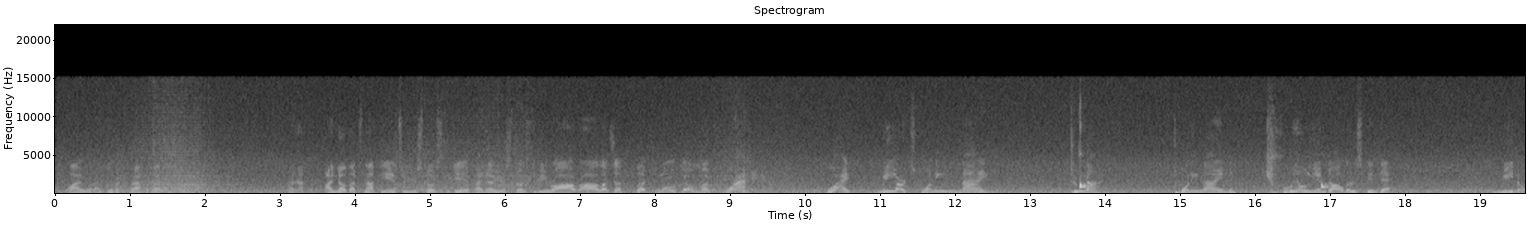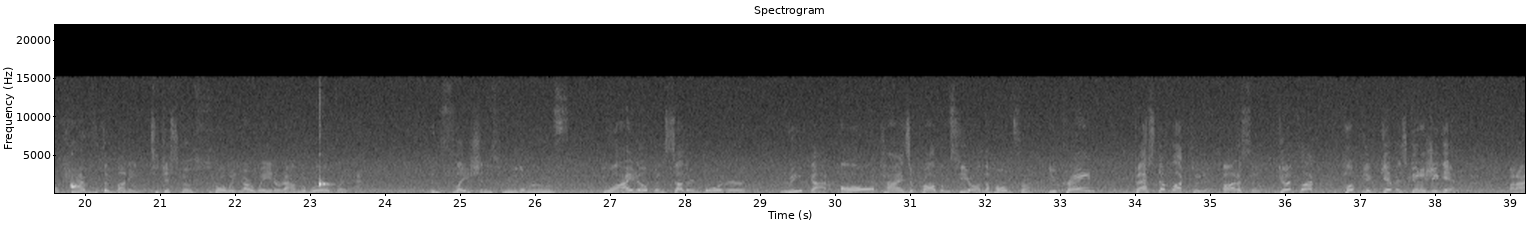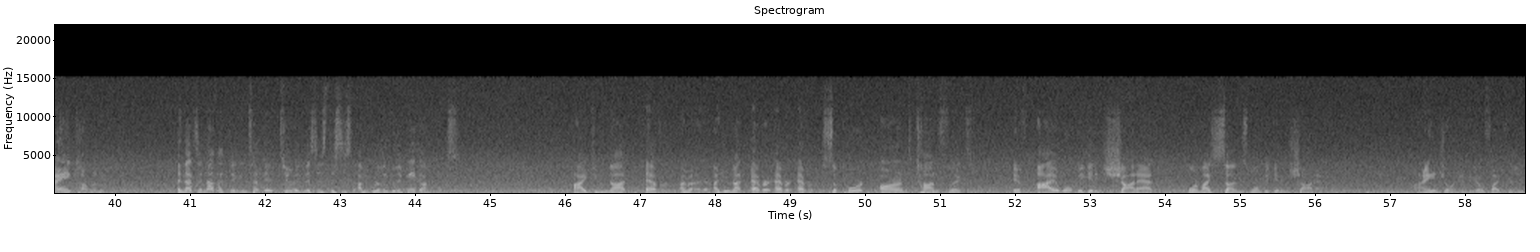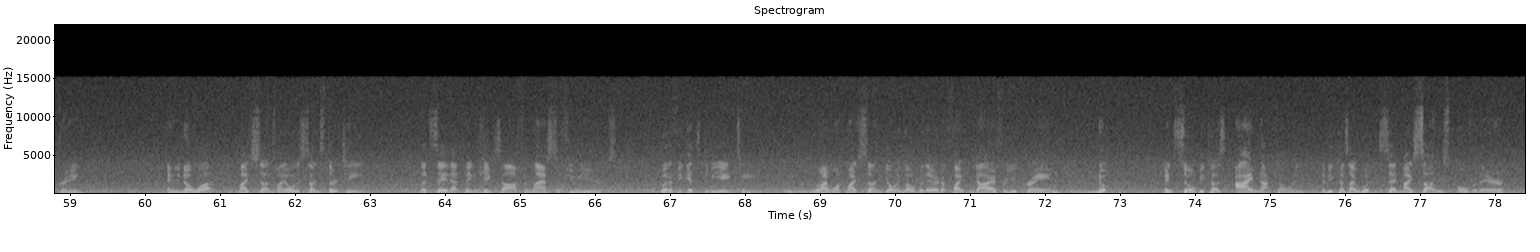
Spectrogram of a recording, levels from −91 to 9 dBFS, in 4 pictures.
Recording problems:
rain or running water; loud; throughout; 8 dB below the speech
hiss; loud; throughout; 7 dB below the speech

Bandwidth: 15 kHz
